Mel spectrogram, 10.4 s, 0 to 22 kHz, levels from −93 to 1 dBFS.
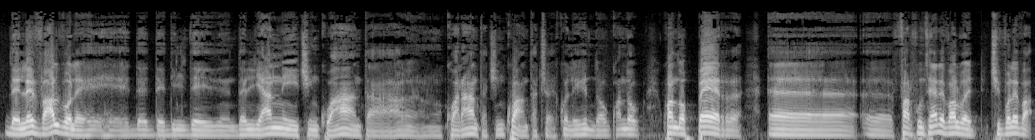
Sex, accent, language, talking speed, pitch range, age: male, native, Italian, 135 wpm, 100-125 Hz, 40-59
